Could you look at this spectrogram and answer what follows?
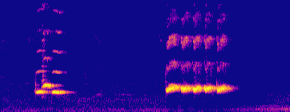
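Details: Greater green leafbird whistling as a provocation for an unaggressive bird: a single bright downslurred whistle, a pause, then a rapid run of about five ringing, evenly spaced whistled notes over faint low hum.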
